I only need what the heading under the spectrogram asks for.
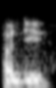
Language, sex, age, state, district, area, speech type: Punjabi, male, 30-45, Punjab, Barnala, rural, conversation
